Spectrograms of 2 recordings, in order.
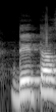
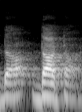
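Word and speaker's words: data: गलत बोलते हैं कते डाटा डाटा नहीं होता कहते मेरे फोन का मेरे फोन का डाटा खत्म हो गया डाटा नहीं होता डेटा होता है ए सेंटेंस नंबर एट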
